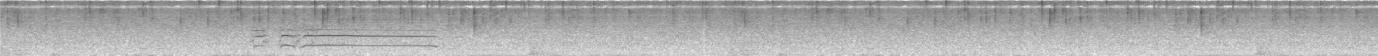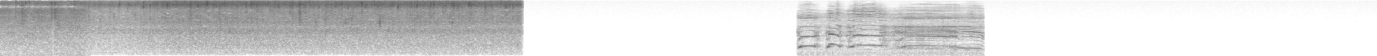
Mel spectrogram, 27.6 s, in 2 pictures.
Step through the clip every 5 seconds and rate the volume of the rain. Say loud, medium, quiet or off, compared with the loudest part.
loud, loud, loud, loud, off, off.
